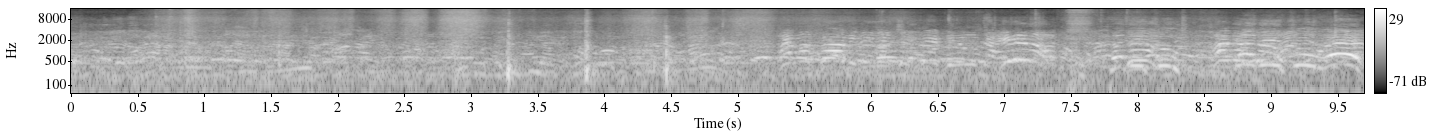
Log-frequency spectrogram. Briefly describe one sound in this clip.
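Several young men shout and call to each other across an open outdoor field.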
